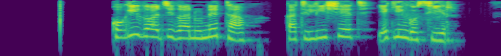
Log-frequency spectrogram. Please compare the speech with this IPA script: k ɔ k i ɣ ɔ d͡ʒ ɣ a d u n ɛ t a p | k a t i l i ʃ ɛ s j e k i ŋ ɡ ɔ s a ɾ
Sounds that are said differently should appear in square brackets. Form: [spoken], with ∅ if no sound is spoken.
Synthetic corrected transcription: k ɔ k i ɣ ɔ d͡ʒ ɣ a [n] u n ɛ t a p | k a t i l i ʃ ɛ [t] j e k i ŋ ɡ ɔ s [i] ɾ

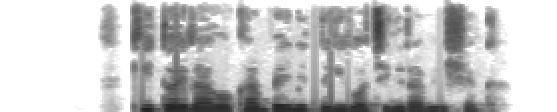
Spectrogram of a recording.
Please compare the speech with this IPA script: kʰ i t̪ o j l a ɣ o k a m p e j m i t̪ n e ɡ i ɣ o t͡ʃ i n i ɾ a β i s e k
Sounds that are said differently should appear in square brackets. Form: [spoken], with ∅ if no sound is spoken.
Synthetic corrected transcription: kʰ i t̪ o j l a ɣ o k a m p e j [n] i t̪ n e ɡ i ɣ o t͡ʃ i n i ɾ a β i [ʃ] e k

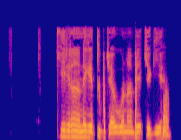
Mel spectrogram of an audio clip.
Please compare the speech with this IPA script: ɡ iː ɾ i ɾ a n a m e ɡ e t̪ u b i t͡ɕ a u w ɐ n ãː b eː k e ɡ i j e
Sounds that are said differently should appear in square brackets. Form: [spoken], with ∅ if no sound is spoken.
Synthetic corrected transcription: [k] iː ɾ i ɾ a n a [n] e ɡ e t̪ u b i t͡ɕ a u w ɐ n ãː b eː k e ɡ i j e

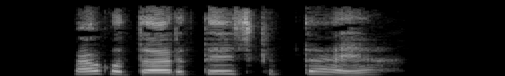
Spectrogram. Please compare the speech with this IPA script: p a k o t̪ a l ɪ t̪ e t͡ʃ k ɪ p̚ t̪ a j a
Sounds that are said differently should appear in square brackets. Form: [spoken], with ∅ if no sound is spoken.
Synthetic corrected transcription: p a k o t̪ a [ɾ] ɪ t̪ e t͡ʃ k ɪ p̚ t̪ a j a

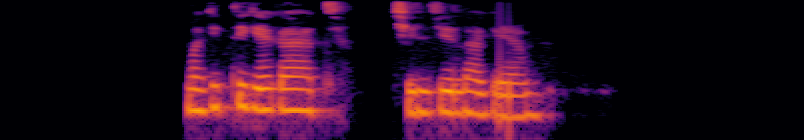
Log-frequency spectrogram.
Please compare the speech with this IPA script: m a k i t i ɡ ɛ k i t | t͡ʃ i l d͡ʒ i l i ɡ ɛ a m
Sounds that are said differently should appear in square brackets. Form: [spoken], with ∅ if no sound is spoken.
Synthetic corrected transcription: m a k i t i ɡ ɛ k [a] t | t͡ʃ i l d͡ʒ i l [a] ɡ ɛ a m

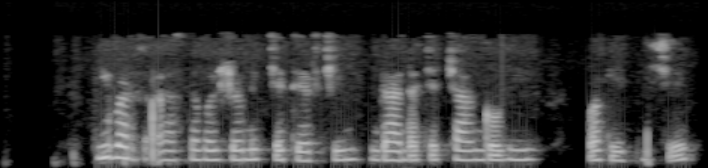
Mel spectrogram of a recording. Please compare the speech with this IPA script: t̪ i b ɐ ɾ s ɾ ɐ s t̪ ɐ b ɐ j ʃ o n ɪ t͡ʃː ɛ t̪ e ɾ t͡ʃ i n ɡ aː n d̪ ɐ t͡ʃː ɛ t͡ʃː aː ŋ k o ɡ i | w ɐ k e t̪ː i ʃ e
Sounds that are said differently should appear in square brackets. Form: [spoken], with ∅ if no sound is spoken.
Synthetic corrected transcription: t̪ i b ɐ ɾ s ɾ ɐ s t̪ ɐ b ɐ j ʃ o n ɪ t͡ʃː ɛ t̪ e ɾ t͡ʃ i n ɡ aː n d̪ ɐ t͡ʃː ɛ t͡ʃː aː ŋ [ɡ] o ɡ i | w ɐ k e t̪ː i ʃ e

